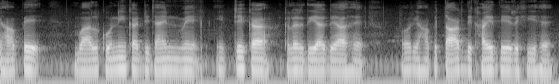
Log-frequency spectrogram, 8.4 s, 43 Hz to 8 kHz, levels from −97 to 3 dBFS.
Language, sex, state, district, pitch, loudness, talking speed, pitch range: Hindi, male, Jharkhand, Deoghar, 100 Hz, -17 LUFS, 145 wpm, 95-105 Hz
